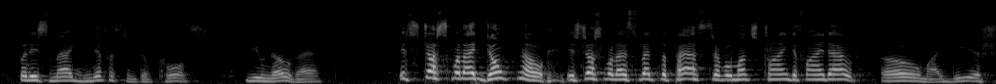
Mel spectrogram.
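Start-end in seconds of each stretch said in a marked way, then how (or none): 8.8-9.8 sad, soft murmur full of sorrow. A woman answers a worried speaker, murmuring sadly. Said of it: "she murmured, shaking her head sadly".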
